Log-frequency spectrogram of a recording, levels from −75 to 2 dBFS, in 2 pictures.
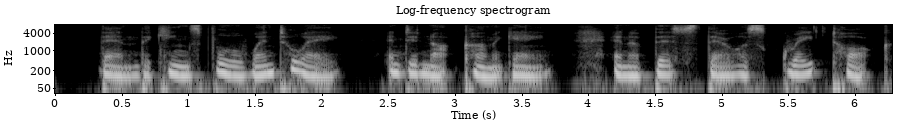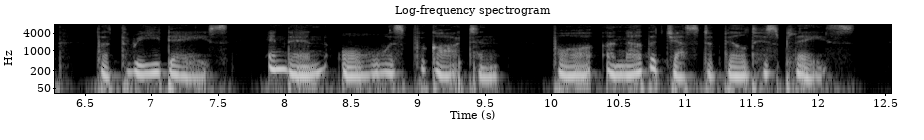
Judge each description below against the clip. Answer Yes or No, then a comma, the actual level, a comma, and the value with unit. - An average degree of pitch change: Yes, average, 3.3 semitones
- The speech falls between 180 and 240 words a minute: No, average, 155 wpm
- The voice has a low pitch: No, medium, 145 Hz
